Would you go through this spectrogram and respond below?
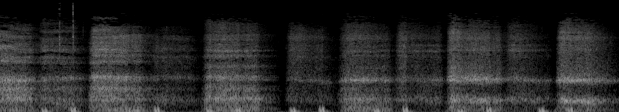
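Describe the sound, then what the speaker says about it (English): Rapid, panicked breathing from a character in the video game The Last Door: close, ragged gasps and snorting inhales in a quick, uneven rhythm, repeating steadily with no talk. "You're breathing way too fast, man."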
